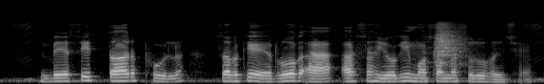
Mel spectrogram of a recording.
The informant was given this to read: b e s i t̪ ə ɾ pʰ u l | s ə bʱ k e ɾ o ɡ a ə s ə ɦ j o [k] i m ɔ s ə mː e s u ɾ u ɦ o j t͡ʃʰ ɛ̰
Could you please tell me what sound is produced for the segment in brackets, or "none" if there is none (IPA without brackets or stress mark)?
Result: ɡ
